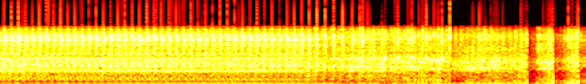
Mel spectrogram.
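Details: Hillman Imp engine just reassembled, on one of its first starts: rough idle with a heavy, uneven knock of about three per second; bearings, tappet clearances and oil level were checked OK, cause unknown.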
